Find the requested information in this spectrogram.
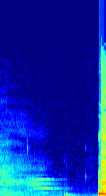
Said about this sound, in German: Habt ihr das gehört? Das ist der Kater.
